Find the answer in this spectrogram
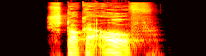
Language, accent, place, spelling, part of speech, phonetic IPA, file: German, Germany, Berlin, stocke auf, verb, [ˌʃtɔkə ˈaʊ̯f], De-stocke auf.ogg
- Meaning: inflection of aufstocken: 1. first-person singular present 2. first/third-person singular subjunctive I 3. singular imperative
